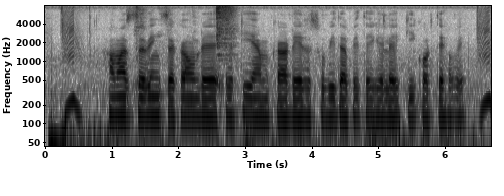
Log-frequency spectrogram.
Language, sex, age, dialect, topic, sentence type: Bengali, male, 25-30, Jharkhandi, banking, question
